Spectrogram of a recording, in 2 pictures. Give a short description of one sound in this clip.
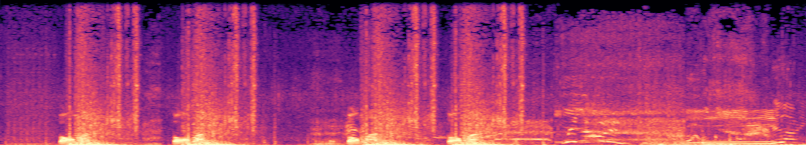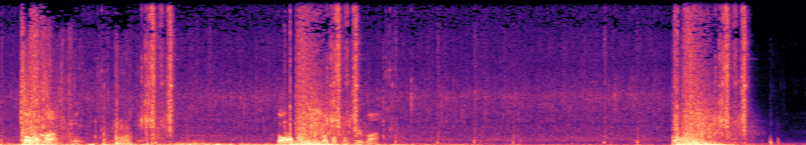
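Shotgun blasts ring out loudly, one after another.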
